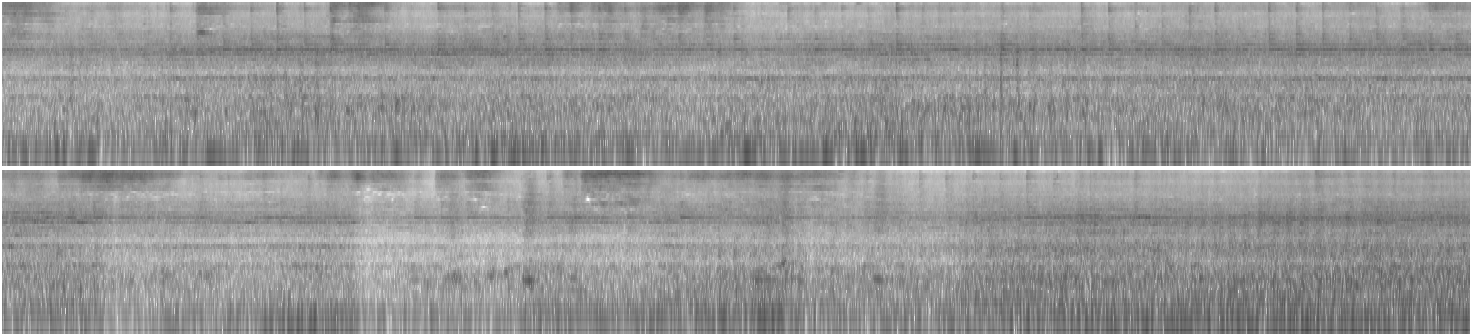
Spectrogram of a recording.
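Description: CSX freight train's cars rolling past at speed over a grade crossing: a steady, loud run of wheels on rail, with a steady high tone over it.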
